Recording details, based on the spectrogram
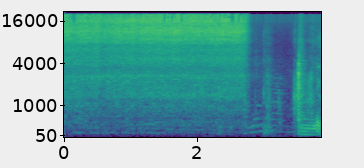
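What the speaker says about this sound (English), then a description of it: "I'll just quick spray that again." A steady hiss of spray from an aerosol can runs for a few seconds and then cuts off, followed by a brief clatter.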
